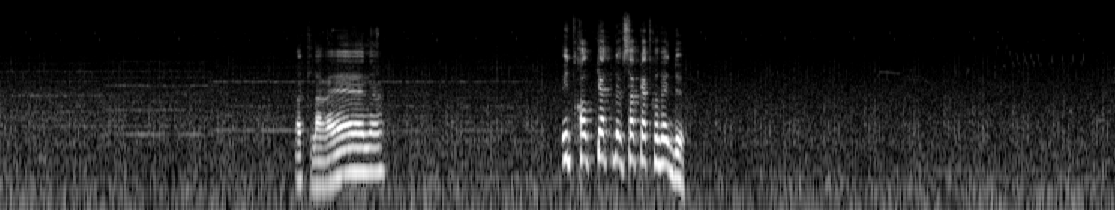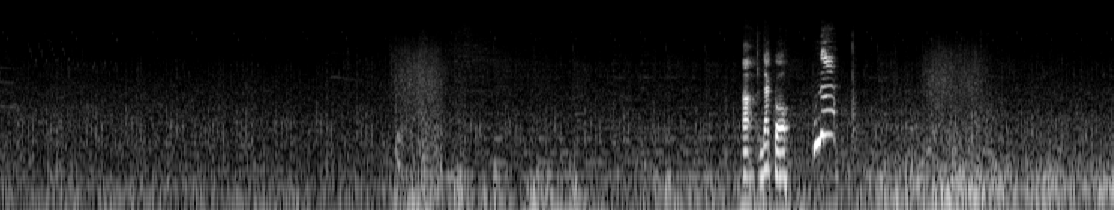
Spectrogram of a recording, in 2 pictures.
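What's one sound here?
A horse's hooves thud along at a gallop.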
